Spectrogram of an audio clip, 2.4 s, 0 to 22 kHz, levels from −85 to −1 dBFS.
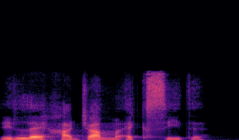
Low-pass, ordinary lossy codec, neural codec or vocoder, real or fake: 10.8 kHz; AAC, 48 kbps; codec, 24 kHz, 0.9 kbps, DualCodec; fake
